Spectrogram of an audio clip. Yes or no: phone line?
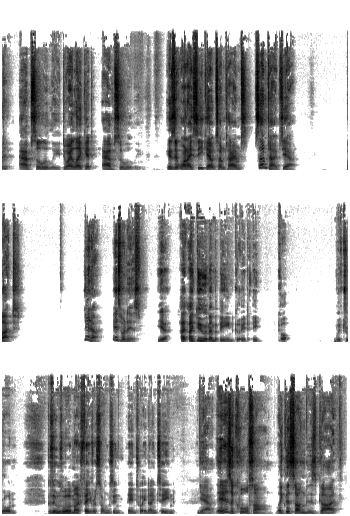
no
